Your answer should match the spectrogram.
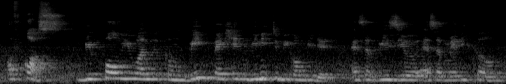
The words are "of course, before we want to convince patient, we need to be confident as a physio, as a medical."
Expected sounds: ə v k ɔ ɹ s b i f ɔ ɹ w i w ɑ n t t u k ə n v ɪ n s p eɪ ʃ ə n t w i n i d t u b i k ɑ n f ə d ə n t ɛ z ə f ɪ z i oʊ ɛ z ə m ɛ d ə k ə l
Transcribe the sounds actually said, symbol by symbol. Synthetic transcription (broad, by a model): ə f k ɔ s b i f ɔ w i w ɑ n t t u k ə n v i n p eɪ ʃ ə n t w i n i d t u b i k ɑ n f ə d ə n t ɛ s ə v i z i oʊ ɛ s ə m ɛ d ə k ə l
